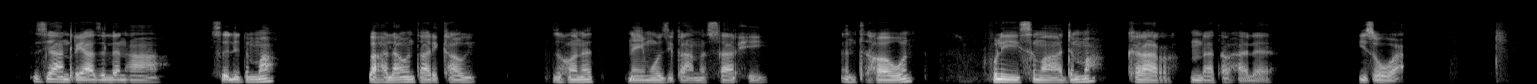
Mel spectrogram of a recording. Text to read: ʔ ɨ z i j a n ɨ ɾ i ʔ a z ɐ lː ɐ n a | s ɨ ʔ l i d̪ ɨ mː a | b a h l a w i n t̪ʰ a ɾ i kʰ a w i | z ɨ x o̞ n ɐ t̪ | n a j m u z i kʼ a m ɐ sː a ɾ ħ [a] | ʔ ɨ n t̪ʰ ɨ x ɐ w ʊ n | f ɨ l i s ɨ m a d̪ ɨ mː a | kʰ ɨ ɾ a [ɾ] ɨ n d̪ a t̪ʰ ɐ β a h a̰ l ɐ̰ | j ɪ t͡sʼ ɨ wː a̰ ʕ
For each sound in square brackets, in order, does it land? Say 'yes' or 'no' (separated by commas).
no, yes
